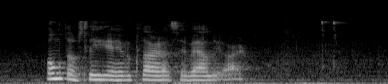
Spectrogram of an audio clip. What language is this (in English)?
Faroese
